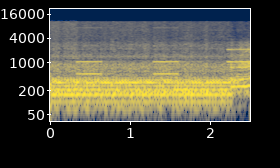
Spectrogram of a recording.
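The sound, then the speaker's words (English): A steady, buzzing engine drone with a harsh electronic tone hums continuously, with short high beeping tones layered on top: the buggy in an unfinished Super Nintendo racing game revving along. “There's only one car to play with at the moment, this buggy.”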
